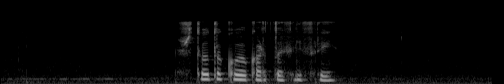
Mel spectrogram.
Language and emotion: Russian, neutral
